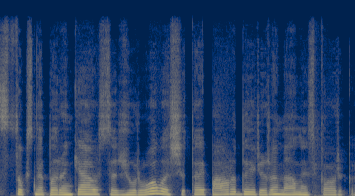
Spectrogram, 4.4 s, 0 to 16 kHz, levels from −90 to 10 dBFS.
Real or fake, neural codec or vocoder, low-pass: fake; codec, 44.1 kHz, 2.6 kbps, DAC; 14.4 kHz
